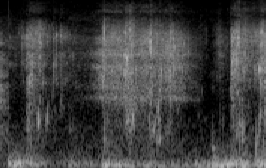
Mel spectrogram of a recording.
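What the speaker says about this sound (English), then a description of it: "I'm just gonna fill my bucket with some water" Water sloshing and splashing at the beach as a bucket is dipped and filled, with broadband bursts of splash noise coming close and moderately loud in several uneven surges over a low, steady background.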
